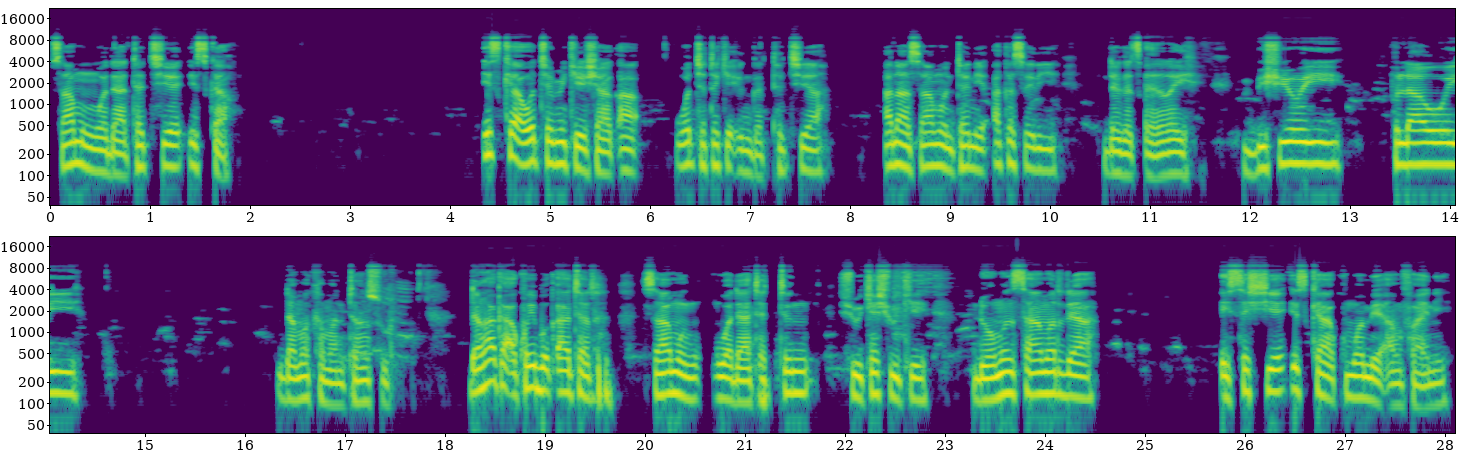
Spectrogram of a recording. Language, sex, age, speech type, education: Hausa, male, 15-29, spontaneous, tertiary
